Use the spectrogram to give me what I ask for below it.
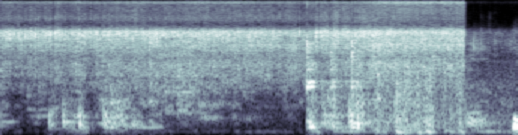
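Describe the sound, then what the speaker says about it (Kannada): Ghee and oil sizzle in a pan for a bisi bele bath tempering. A loud continuous crackle is joined halfway by stirring and a fuller hiss, then cuts off abruptly. "ನಾಲ್ಕು ಸ್ಪೂನ್ ತುಪ್ಪ ನಾಲ್ಕು ಸ್ಪೂನ್ ಎಣ್ಣೆ ಇಲ್ಲ ಇದು ಒಗ್ಗರಣೆಗೆ ಹಾಕೊಂಡಿದ್ದೀನಿ ನಾನು"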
